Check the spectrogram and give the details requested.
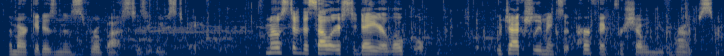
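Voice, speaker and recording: Woman playing friendly teasing fantasy tavern gal, bright voice, chatty guide to a newcomer, audio rp with background ambience. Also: on the low side, animated, a little fast, a little hiss or hum. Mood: guiding. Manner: conversational, gently instructive. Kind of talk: audio roleplay acting, adventure ASMR.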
